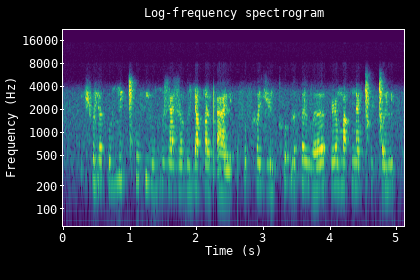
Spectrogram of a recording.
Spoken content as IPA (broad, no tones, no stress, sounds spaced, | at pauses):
t͡ʃʰ ə j ɜ h u ʎ ə j ǀʰ u f j u ʎ o z a z ʌ ɡ ʌ ʎ ʌ q ə l pʼ a lʲ | f ə f x ʌ lʲ zʲ o lʲ kʰ o ɡ ə h ɜ l v ɜ | ɭ ʌ m ʌ q n ɛ ǀʰ ə ǀ ə lʲ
